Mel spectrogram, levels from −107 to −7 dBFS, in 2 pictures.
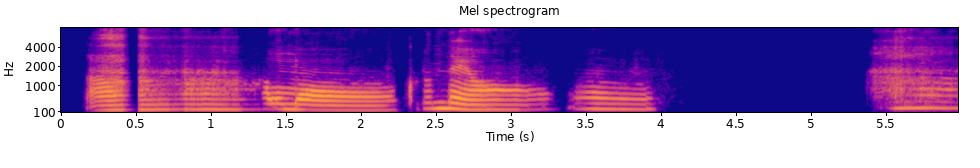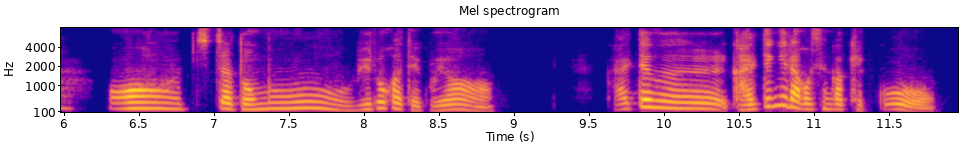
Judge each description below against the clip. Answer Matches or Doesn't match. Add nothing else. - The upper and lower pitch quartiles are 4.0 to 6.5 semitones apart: Doesn't match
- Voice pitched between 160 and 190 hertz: Matches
